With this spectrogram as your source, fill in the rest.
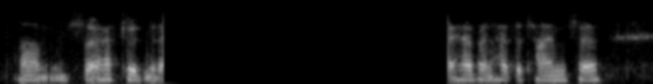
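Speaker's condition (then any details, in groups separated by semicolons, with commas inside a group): No condition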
